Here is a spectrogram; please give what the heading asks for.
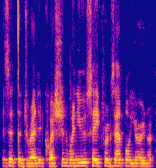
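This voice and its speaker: A man's voice: fairly high pitch, completely flat delivery, a little fast. A man hosting a podcast, interviewing guests with long rambling questions. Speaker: podcast host.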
